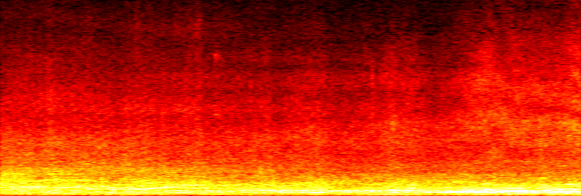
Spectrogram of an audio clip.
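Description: Ford Focus midget race cars at speed on the Ventura, California track after the green flag, a dense continuous engine roar from a pack of cars, steady and fairly loud with rising intensity near the end.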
